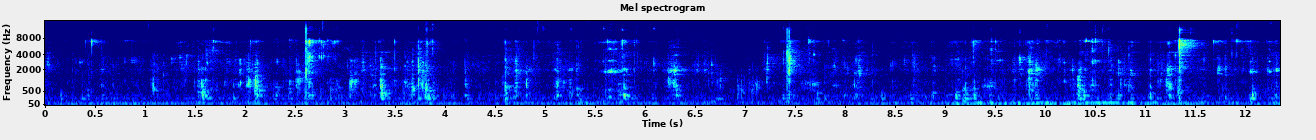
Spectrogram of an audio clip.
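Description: Faint close-up chewing of rigatoni and sausage, an irregular run of soft smacks and clicks from the mouth, with the plastic fork now and then touching the plate.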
